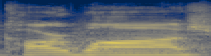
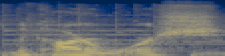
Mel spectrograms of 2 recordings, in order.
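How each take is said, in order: First: Wash is said without an R sound. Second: Wash is said with an added R sound.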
